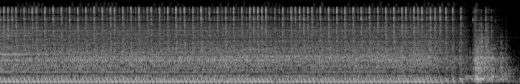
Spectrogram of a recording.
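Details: Toro Z5000 TimeCutter zero-turn mower, Kohler Courage 21 engine, running unloaded with drive not engaging: hard steady high-pitched roar with no governor dip, then cuts out; throttle suspected stuck, unconfirmed, engine overspeeding.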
